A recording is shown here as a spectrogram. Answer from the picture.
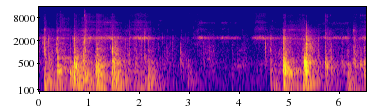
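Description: Bare feet stepping, sliding and stamping on a wooden floor during karate sparring: a quick run of footfalls in the first two seconds, then a louder exchange of thuds about five seconds in.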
